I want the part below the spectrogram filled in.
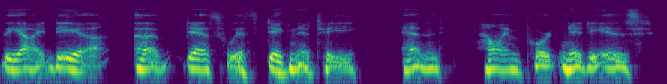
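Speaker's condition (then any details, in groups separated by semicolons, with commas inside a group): Spasmodic dysphonia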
